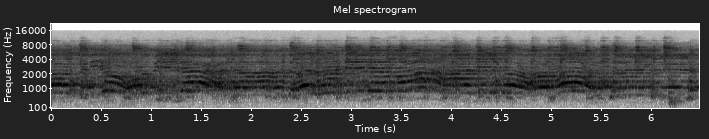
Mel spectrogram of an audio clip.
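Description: A very high-pitched, sped-up-sounding voice singing a Rajasthani bhajan melody without pause, its notes gliding up and down. It is a male singer imitating a female folk singer's voice.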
